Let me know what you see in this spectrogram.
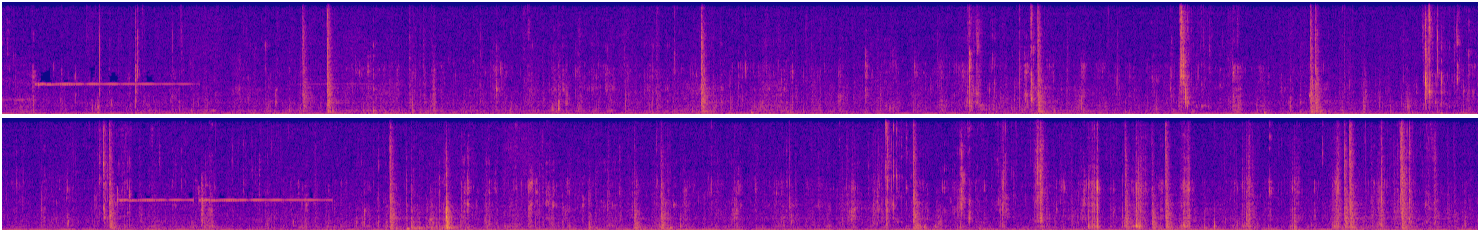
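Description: Close-miked eating: chewing and biting into soft steamed siomai dumplings, with many scattered short wet clicks and smacks over a steady low hum. A short steady high beep sounds twice, near the start and about halfway.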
